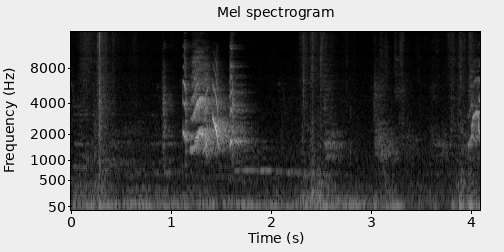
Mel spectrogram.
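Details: Harsh, raspy squawks in short bursts, the loudest about half a second, with scattered chirps and wing flutters, from an aviary of about six-month-old cockatiels: four grey, four lutino and two pearl.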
